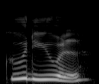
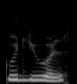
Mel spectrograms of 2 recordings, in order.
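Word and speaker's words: God Jul: And then you can tell people, let's see, I always have to stop and think about how to say it because it's spelled G-O-D. So it looks like God. And then I'm like, good. And then I'm thinking, okay, it's neither one of those. It's good. Good Yule. Good Yule.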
